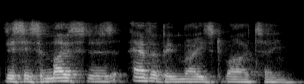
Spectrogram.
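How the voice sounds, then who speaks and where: A man's voice: medium pitch, moderate pace, a little mellow. A man chairing a formal board meeting over a video call, hesitating often with ums and uhs. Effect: heard over a video call. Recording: roomy, dull video call audio.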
